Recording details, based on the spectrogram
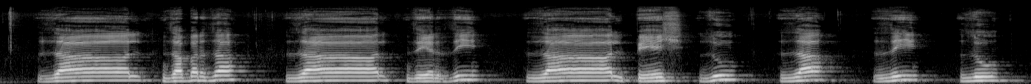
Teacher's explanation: سیٹی کی آواز پیدا نہیں ہو رہی، سختی بھی نہیں ہو رہی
